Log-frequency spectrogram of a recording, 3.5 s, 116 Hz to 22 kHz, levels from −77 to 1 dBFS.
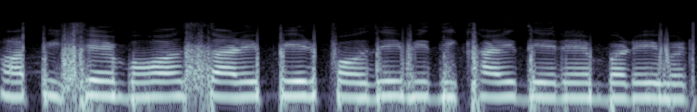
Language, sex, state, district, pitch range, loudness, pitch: Hindi, female, Bihar, East Champaran, 230-245 Hz, -13 LUFS, 235 Hz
